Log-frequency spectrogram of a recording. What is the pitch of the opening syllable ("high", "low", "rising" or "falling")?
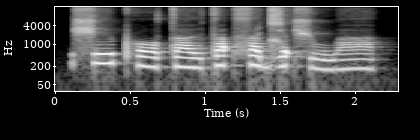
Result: high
